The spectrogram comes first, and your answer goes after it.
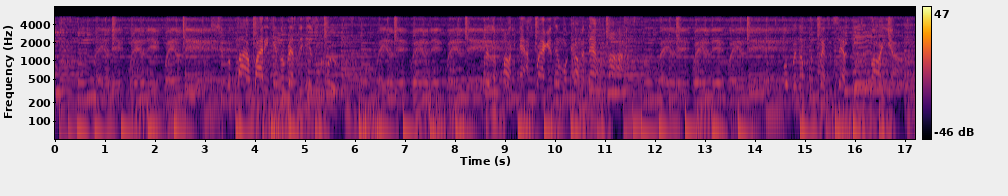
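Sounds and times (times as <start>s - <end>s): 
funky music: 0.0s - 17.2s.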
